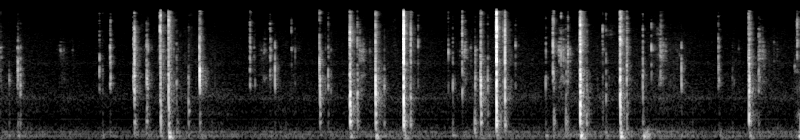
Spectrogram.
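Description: Keystrokes on a computer keyboard while code is entered, coming in irregular short runs with brief pauses. A faint steady low hum runs underneath.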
